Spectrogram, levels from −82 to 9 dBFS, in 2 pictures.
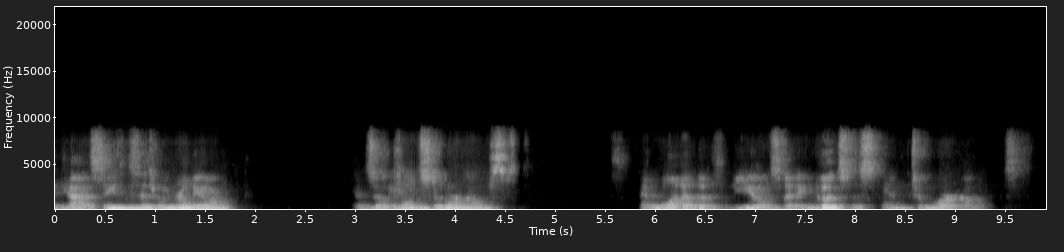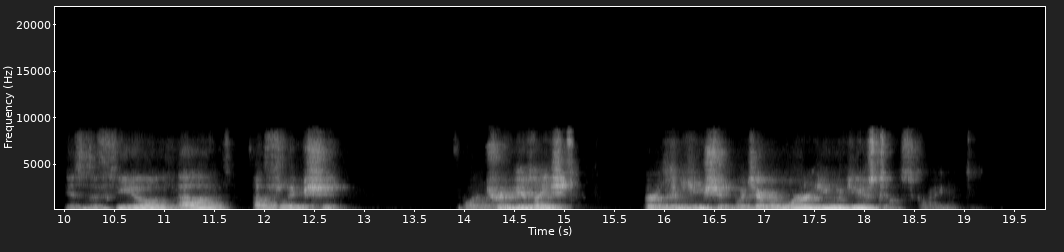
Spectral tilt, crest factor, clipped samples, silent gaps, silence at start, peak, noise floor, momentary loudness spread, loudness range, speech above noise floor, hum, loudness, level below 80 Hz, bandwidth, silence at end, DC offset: -6 dB/octave; 20 dB; under 0.1%; none; 0 s; -2 dBFS; -87 dBFS; 18 LU; 7 LU; 66 dB; none; -21 LUFS; -52 dBFS; 9 kHz; 1 s; under 0.1%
